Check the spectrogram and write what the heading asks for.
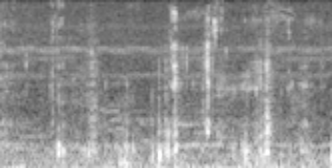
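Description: A person chewing food close to the microphone, with irregular crunching clicks.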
